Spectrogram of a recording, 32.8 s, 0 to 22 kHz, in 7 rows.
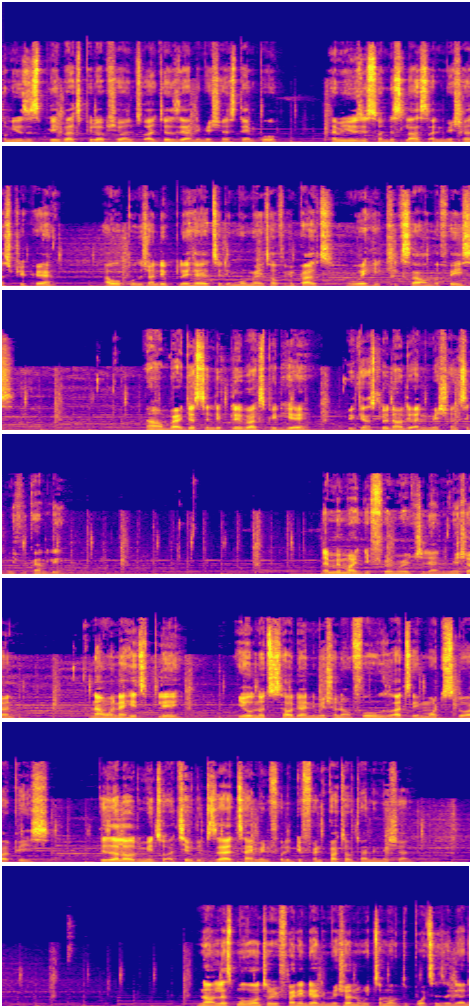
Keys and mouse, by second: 3.4-3.8 middle drag, 4.2 click, 5.1-6.5 drag, 7.3 space, 9.3 space, 10.3 click, 12.7-14.7 drag, 15.9 click, 16.2 space, 16.5 space, 18.4 click, 19.3 click, 19.5 space, 24.6 space, 26.5-28.9 drag, 31.8-32.7 middle drag.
